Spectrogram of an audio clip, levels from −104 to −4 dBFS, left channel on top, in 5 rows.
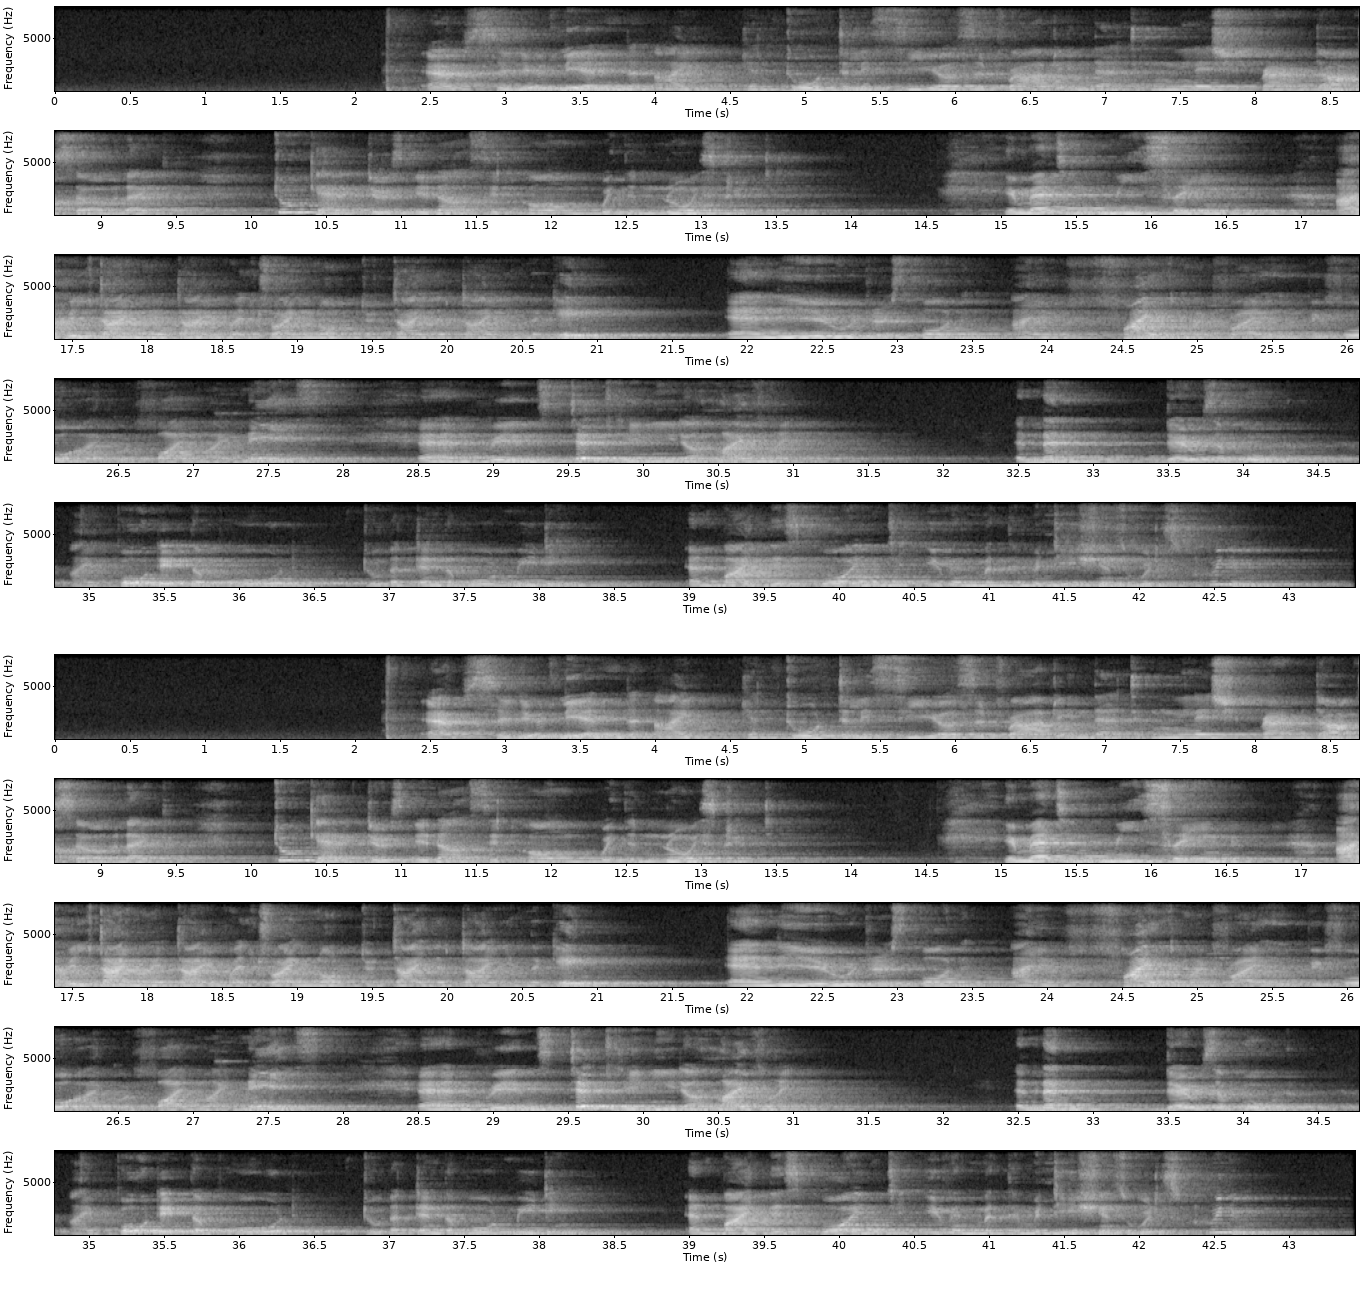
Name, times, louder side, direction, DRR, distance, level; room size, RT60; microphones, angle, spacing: voice 1, 2.2-4.3 4.6-9.9 10.2-13.3 14.6-21.0 21.9-27.8 28.1-31.1 32.5-32.9 33.4-34.4 34.9-36.4 36.8-38.3 39.0-42.8, right 1 dB, 20° right, 1 dB, 1.1 m, -26 dB
14.0 x 9.0 x 7.0 m, 2.3 s
head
